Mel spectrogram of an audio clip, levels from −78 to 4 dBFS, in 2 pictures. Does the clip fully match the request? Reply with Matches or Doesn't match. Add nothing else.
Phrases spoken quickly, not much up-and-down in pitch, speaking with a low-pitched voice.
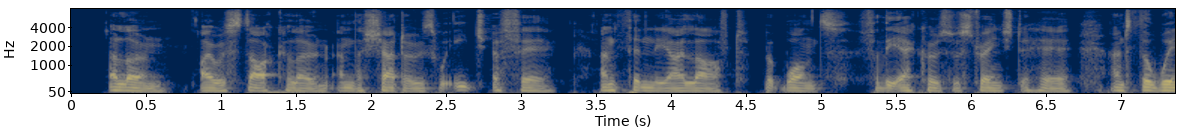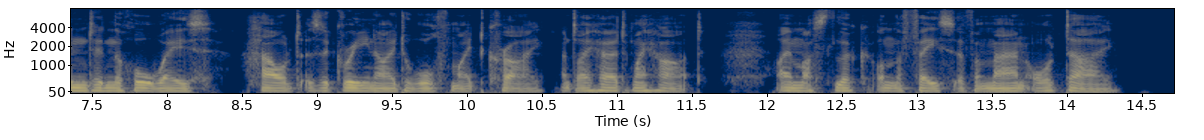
Matches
